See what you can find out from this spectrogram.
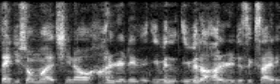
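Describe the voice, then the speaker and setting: A man talks at a fairly quick pace in a normal speaking voice with ordinary pitch variation. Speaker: podcast host. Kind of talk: casual chat. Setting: studio.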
